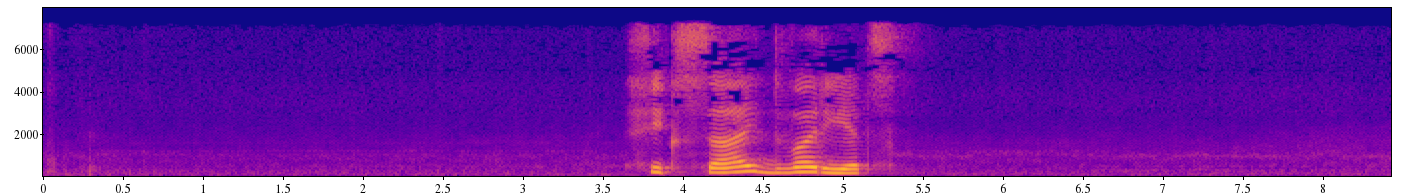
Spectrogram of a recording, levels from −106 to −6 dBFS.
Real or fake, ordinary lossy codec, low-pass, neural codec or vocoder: fake; MP3, 32 kbps; 7.2 kHz; codec, 24 kHz, 1.2 kbps, DualCodec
